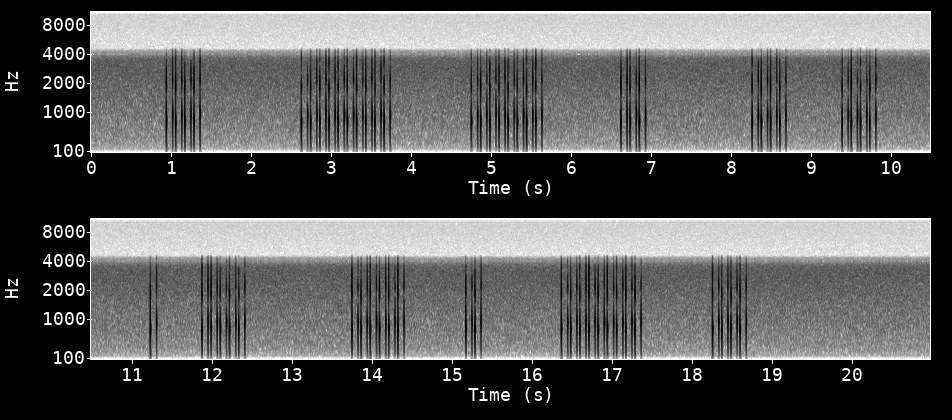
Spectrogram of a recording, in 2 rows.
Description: Pulse dialling, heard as clicks on a phone line, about 9 pulses a second. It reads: 4 0 8 3 4 4 1 5 6 2 9 4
